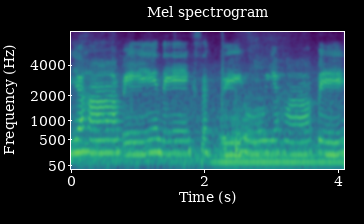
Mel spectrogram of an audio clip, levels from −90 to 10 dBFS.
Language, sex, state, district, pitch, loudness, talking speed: Hindi, female, Haryana, Jhajjar, 215 Hz, -17 LUFS, 115 wpm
